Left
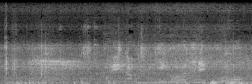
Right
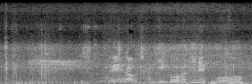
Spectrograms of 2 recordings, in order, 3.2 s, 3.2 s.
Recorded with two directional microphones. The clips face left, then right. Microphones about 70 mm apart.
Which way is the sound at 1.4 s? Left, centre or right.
Right.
